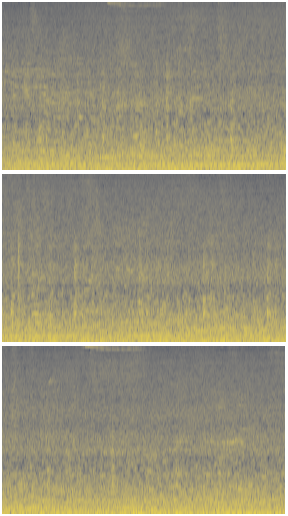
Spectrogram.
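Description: Indoor shopping-mall ambience: a steady low hum under the indistinct voices of passing shoppers.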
